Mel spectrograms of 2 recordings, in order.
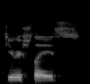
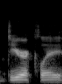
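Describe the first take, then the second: First: The name is said in a non-German way. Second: The name is said in a German way.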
